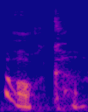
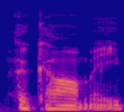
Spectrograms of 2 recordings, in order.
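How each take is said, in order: First: The 'a' sound is barely pronounced. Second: The 'a' sound is clearly pronounced. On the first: This is the proper way of saying it. The speaker calls it right. "actually it's Okami ... the A is hardly pronounced" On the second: This is the speaker's habitual way of saying it. The speaker calls it wrong. "I say Okami"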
